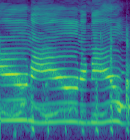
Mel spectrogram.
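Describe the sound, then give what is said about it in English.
A cat screeches in one long, loud, high-pitched wail that wavers slightly in pitch, over a steady rhythm of soft, low thumps. “You are a screeching cat.”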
